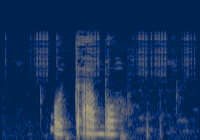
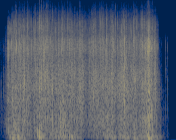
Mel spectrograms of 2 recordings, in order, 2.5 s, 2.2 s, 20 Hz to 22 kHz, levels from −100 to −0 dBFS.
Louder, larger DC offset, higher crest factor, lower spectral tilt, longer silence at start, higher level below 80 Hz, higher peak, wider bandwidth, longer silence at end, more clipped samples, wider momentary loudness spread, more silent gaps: second, -39 LUFS vs -32 LUFS; neither; about the same, 24 dB vs 28 dB; first, -6 dB/octave vs -1 dB/octave; first, 0.65 s vs 0.05 s; second, -72 dBFS vs -56 dBFS; second, -18 dBFS vs -8 dBFS; second, 9 kHz vs over 20 kHz; first, 0.95 s vs 0.2 s; neither; first, 24 LU vs 4 LU; neither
